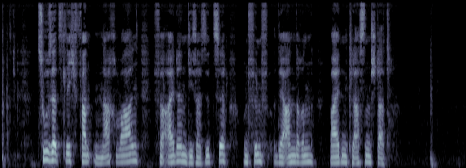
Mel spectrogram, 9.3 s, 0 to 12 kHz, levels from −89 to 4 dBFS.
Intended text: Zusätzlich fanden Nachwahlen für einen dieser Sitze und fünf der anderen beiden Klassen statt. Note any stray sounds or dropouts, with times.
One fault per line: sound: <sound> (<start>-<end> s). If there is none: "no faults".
no faults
